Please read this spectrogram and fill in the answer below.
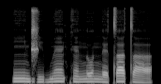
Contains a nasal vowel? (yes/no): yes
